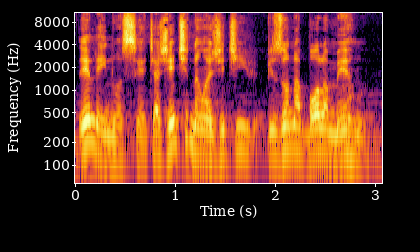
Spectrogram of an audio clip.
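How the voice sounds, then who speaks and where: A man acting out a repentant crucified male thief who tells the other to be quiet, in a lower, gruff voice. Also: lively intonation, a little fast, faint music behind, close to an everyday voice. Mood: gruff, humble. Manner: gruff, low scolding.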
